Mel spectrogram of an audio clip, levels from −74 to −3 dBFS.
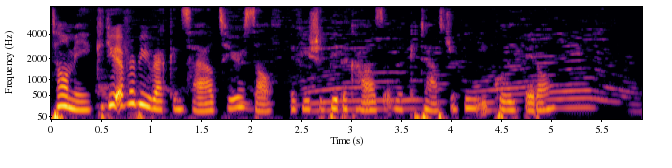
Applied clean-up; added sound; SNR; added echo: classical method Wiener filter.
